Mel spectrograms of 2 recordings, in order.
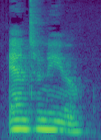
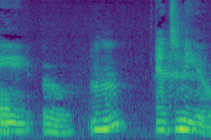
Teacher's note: Knee, that's where the accent is. Knee.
